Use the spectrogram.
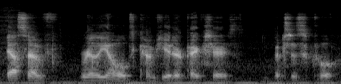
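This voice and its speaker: A man's voice: very deep voice, little pitch movement, normal speed, bright, forceful tone, husky, far from the mic, low-quality recording. A man chatting casually as a podcast guest, tentative and self-effacing, his sentences often trailing off. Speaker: podcast guest, hobbyist archivist. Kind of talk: casual chat.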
